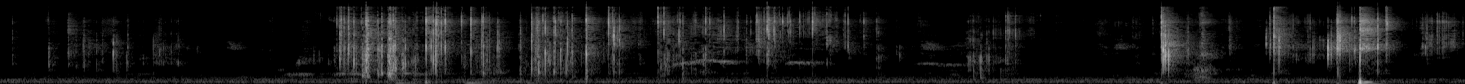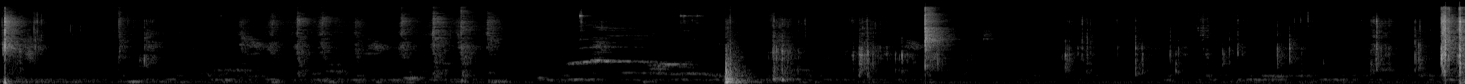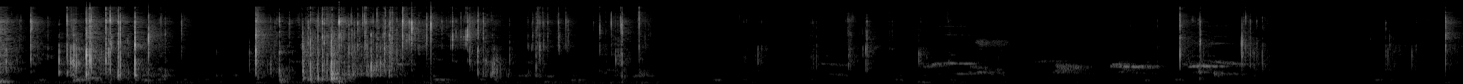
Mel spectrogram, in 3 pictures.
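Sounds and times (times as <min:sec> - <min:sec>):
packaging crinkling and crunching: 0:00.5 - 0:02.0, 0:03.0 - 0:09.0, 0:09.6 - 0:10.4, 0:11.2 - 0:15.4, 0:22.4 - 0:23.9, 0:25.2 - 0:31.2, 0:31.8 - 0:35.8.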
